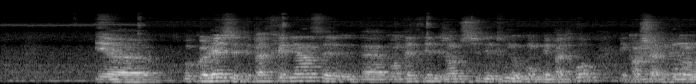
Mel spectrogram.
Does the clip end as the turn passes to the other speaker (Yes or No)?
No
